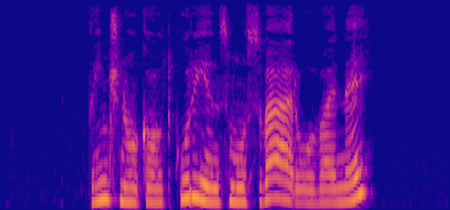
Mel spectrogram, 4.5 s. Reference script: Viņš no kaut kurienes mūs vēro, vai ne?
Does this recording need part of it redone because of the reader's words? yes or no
no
